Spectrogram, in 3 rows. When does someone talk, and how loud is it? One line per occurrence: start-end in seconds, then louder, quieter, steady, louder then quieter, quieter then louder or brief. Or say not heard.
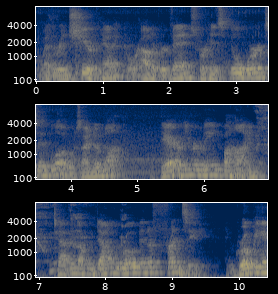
0.1-10.3 steady.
